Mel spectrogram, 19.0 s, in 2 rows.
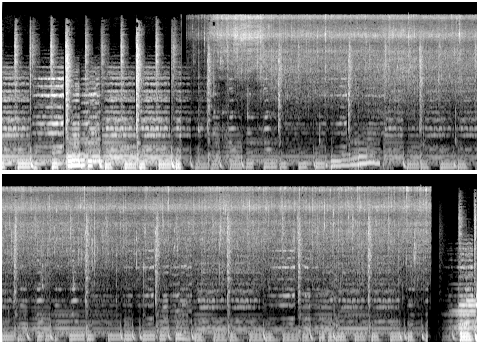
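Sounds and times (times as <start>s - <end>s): zucchini sizzling in oil: 3.8s - 18.1s.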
